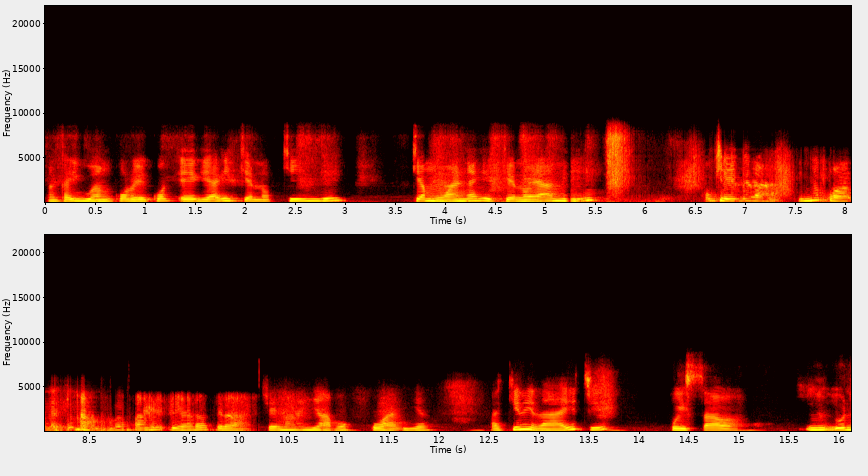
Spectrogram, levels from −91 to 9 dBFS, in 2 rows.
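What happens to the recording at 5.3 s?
At 5.3 s the audio is inside a burst of repeated packet loss (robotic sound) running from 5.19 to 5.40 s, right after "kia mwanya gikona". Within that fifth of a second, pieces keep dropping out and each hole is bridged by stretching the last received sound forward, which fits about five separate losses. Roughly 100 ms is synthetic fill and 40 ms is simply missing, with the longest gap around 60 ms. Nearly half the span is patched, so it sounds choppy.

Underneath, gain pumping is present here as throughout the clip. The level swells and ducks by around 5 dB as loud speech arrives, squashing the dynamics. This is likely caused by input gain set far too high, with a fast limiter or compressor clamping it on every peak.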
